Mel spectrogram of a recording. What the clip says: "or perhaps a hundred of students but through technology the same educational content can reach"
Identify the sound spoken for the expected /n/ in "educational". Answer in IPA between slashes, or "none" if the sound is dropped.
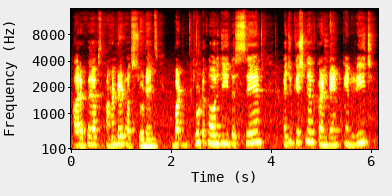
/n/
